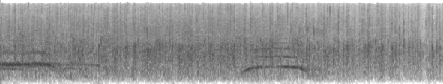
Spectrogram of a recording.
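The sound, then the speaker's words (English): Audience applause welcoming a gamer guest onto a stage: loud, dense clapping that holds steady for several seconds and eases slightly at the end, with brief voices heard over it. “Let's welcome to the stage, Hex. Put your hands together.”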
